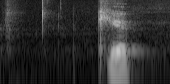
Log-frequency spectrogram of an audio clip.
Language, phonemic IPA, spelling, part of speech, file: Dutch, /kjə/, -kje, suffix, Nl--kje.ogg
- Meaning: alternative form of -tje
